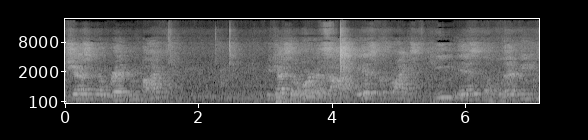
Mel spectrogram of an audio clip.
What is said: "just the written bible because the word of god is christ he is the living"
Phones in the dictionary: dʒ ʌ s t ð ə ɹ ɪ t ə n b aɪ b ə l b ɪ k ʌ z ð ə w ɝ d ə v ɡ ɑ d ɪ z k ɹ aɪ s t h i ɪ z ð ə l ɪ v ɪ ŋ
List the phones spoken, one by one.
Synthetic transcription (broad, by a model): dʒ ʌ s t ð ə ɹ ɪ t n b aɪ ə b ɪ k ʌ z ð ə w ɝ d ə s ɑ ɪ z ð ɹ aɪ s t h i ɪ z ð ə l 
